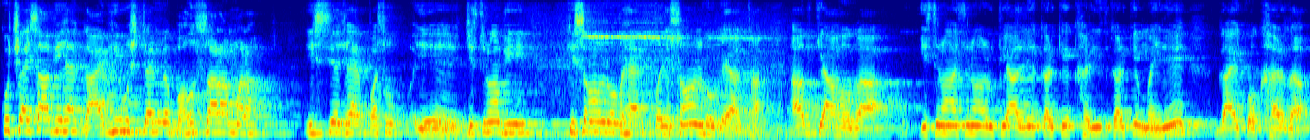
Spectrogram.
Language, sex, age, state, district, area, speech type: Hindi, male, 60+, Bihar, Begusarai, rural, spontaneous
